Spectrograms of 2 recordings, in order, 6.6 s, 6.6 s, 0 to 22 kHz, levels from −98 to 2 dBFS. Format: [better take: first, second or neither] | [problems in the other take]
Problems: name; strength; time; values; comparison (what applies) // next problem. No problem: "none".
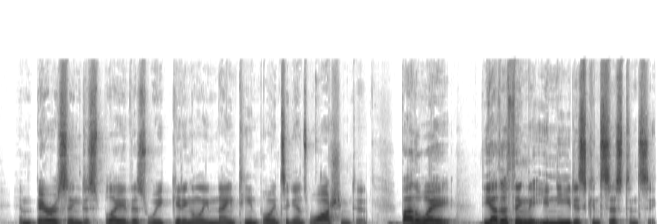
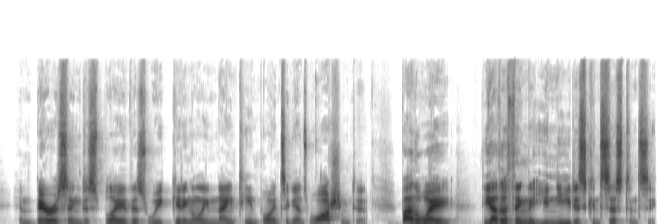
first | thin; very; fading below 500 Hz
